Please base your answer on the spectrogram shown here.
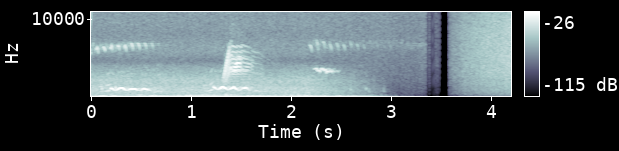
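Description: Wavering, hooting bird calls and a short rising chirp sound from the video game Majora's Mask over a low rumbling ambient background, fairly faint and distant, then cutting to silence before a quiet hiss resumes.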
